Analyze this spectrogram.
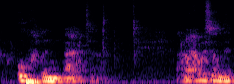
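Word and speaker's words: Ulaanbaatar: what happened when I did change trains in anen Bata that's how we pronounce it here but it's actually pronounced Olan Bata and I was on the trans Mongolian Express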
